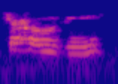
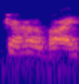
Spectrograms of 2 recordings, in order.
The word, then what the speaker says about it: Jehovih: so delighted when uh Virginia used to pronounce it jehovie with the proper uh uh a vowel sound at the end Jehovah um but everybody else has Jehovah and it's not Jehovah that's the angle side version but um I want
